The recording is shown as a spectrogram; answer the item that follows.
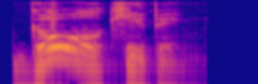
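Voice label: "goalkeeping", British English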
